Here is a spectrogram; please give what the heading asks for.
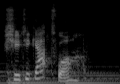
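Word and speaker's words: Ncuti Gatwa: who is the current doctor that would be shoy gatwa that is correct GG's I know some people stumble on the pronunciation but yeah didn't even know how to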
